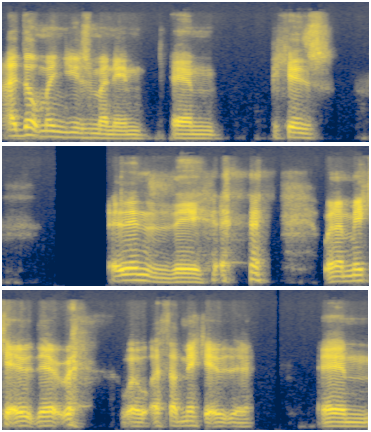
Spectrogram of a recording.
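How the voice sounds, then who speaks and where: A man talks fairly slowly with a Scottish accent. His speech has long, frequent pauses. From Scotland. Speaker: person with alcoholism telling his story. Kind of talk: personal testimony in interview. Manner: halting, many restarts.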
